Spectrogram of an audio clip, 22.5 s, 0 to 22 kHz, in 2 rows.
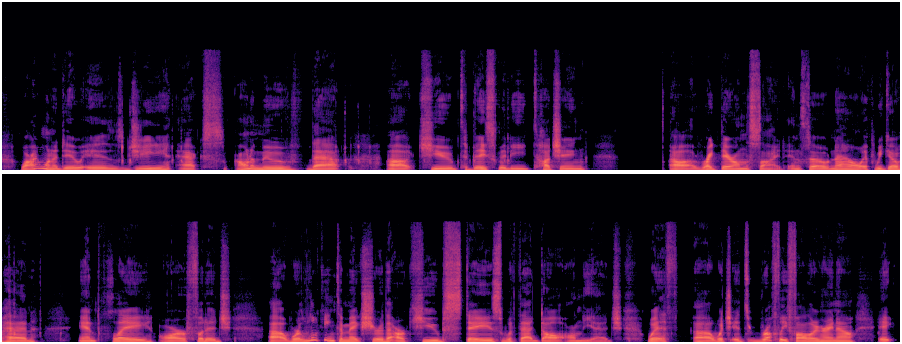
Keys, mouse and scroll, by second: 1.4 g, 4.1 g, 5.7 g, 9.8-10.4 scroll down 1, 10.4 middle click, 11.3 KP_0, 11.9-13.2 shift+middle drag, 13.2-16.3 drag.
